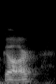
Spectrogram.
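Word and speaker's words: gar (γάρ): The conjunction gar, pronounced gar, is causal.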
